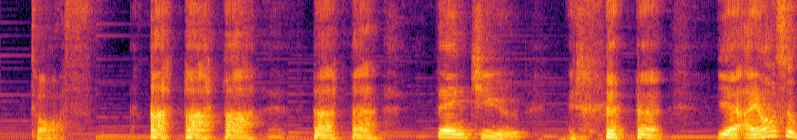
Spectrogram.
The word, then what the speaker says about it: Thoth: Thoth. Thank you. Yeah, I also pronounce it like this.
